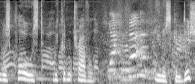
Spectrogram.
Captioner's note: foreign language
